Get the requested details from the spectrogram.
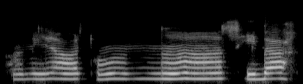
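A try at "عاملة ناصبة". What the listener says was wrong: Just make sure to prolong it a little longer. Amilatun nasibah.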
